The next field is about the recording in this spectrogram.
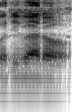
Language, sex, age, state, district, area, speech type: Odia, male, 45-60, Odisha, Mayurbhanj, rural, spontaneous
